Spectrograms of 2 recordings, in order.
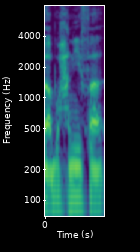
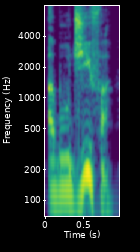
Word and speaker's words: Abu Hanifa: Sachez que ces gens-là altèrent exprès et déforment exprès la prononciation du nom de Abu Hanifa en disant Abu Jifa, qui signifie cadavre, tellement il aimait hors d'eux.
